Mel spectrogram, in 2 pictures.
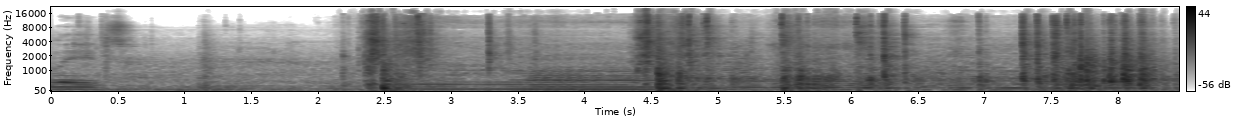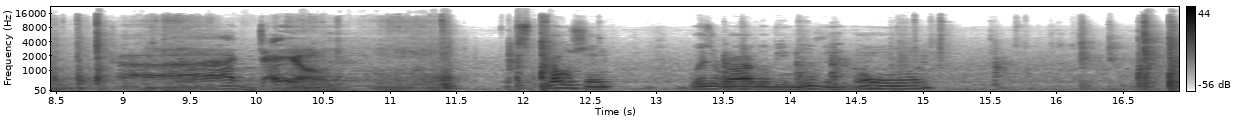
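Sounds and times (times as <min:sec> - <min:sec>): spinning tops clashing: 0:02.2 - 0:08.6
spinning tops whirring: 0:02.2 - 0:11.6.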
